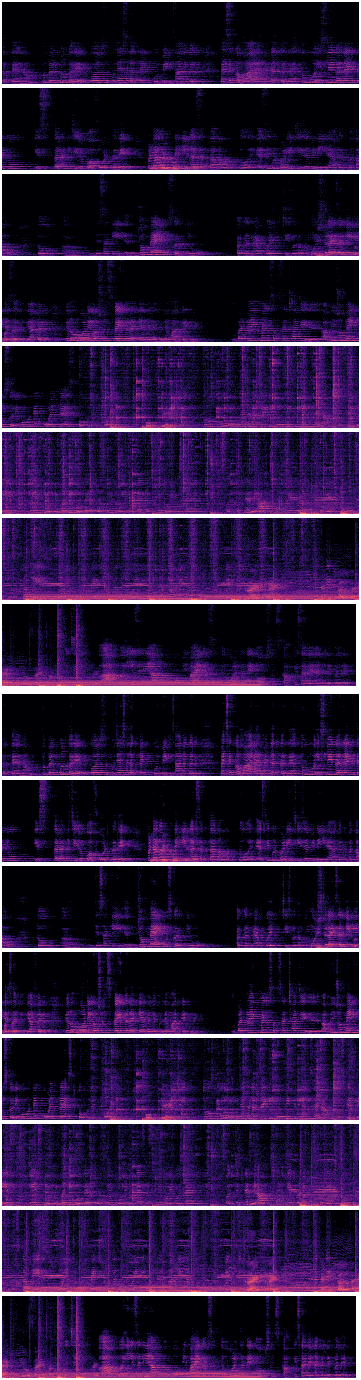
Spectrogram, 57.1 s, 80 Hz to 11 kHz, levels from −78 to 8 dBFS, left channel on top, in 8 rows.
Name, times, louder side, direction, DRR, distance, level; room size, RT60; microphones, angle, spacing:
voice 1, 0.0-7.5 7.8-18.3 19.0-25.3 26.0-30.9 31.9-32.3 32.6-39.9 40.2-48.4 48.8-49.6 51.1-51.6 51.9-56.9, right 2 dB, 50° right, 0 dB, 2.7 m, -36 dB
voice 2, 10.1-11.1 20.5-21.8 31.4-32.1 47.7-48.4 49.2-51.3 51.8-51.9, right 3 dB, 90° right, 5 dB, 1.1 m, -29 dB
sound 1, 30.1-49.3, left 2 dB, 65° left, 2.4 m, -37 dB
sound 2, 41.5-51.6, right 2 dB, 20° right, 0.4 m, -28 dB
sound 3, 43.3-55.1, left 1 dB, 40° left, 1.7 m, -31 dB
23.0 x 11.0 x 2.3 m, 1.2 s
head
